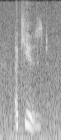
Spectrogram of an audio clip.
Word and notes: accused: American English

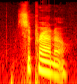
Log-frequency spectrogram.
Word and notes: soprano: American English

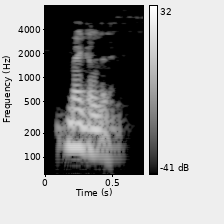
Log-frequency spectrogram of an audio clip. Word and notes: megalith: British English

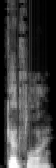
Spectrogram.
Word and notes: gadfly: Australian English

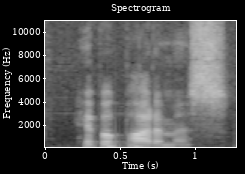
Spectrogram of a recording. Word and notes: hippopotamus: American English

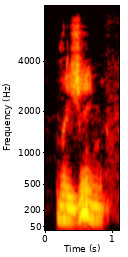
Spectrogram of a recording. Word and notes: regime: British English

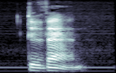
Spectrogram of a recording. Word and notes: divan: American English

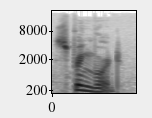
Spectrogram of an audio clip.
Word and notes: springboard: American English

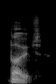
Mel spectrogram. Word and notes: boat: Australian English

